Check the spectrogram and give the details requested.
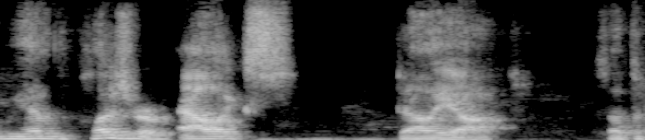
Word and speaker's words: Alex Dalyac: smartest friends and we have the pleasure of alex daliot is that the correct pronunciation alex it is hello so much for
